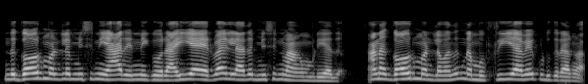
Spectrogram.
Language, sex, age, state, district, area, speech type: Tamil, female, 30-45, Tamil Nadu, Viluppuram, rural, spontaneous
